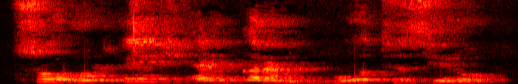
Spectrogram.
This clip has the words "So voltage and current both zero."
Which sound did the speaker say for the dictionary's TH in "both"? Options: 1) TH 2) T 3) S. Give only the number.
2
